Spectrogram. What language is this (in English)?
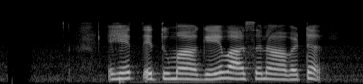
Sinhala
